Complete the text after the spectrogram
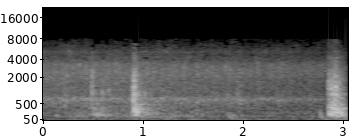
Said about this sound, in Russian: Этот нудный дождь разогнал даже всех любопытных от дома.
